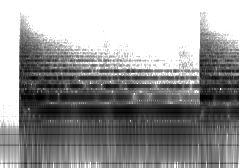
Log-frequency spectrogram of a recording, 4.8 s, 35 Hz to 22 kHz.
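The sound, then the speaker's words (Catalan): A large cathedral bell strikes loudly twice, about three and a half seconds apart, each toll ringing out into a long, rich, humming decay, on New Year's Eve in the old quarter as people eat twelve grapes to the chimes. No voices are heard. “de fer el cap d'any al barri vell i menjar-se els 12 raïms seguint el repic de les campanes de la catedral.”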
